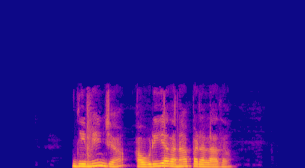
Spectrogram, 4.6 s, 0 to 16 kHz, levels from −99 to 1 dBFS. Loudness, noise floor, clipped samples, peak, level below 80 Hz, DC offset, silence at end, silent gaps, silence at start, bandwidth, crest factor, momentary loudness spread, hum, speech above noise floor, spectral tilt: -18 LUFS; -76 dBFS; under 0.1%; -4 dBFS; -60 dBFS; under 0.1%; 1.1 s; none; 1.1 s; 7.4 kHz; 16 dB; 9 LU; none; 59 dB; -8 dB/octave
